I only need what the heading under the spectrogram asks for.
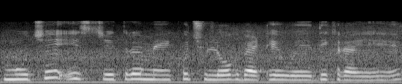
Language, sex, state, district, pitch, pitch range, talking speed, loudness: Hindi, female, Madhya Pradesh, Dhar, 225 Hz, 210-235 Hz, 165 wpm, -15 LUFS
